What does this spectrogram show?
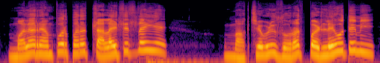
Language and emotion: Marathi, fearful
